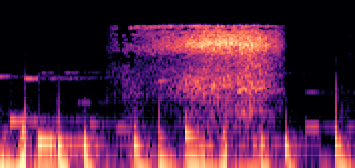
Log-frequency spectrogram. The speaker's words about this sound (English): Turns out, most snakes hiss. However, the larger ones, well, most snakes have the ability to hiss, but the larger ones are more likely to hiss. The smaller ones not.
